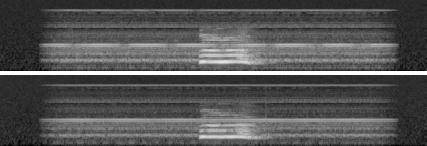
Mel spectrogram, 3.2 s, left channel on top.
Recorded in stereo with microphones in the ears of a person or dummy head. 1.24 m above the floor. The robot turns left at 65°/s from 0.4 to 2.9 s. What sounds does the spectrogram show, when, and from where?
1.5 s a shout: 65° left (ahead or behind), 3 m; by 1.9 s 90° left, 3 m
